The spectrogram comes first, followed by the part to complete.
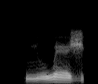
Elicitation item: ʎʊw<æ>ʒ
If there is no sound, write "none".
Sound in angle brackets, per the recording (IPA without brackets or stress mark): ɛ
